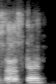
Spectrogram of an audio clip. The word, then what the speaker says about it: Sasuke: Oh, Sasuke. Is that Sasuke? – Yes.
